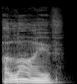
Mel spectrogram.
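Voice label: "alive", British English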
